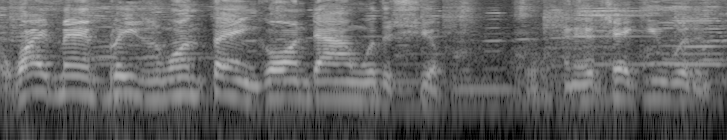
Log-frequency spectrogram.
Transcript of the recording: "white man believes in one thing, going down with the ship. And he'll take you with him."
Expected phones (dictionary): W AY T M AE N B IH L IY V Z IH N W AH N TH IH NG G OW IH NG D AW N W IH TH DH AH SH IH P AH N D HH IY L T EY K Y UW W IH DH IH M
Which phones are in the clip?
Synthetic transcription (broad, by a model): W AY T M AE N B L IY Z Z W AH N TH IH NG G OW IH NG D AW N W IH DH AH SH IH P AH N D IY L T EY K Y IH W IH DH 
